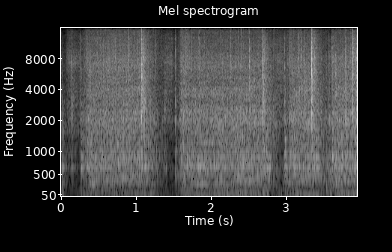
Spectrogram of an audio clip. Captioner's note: machine whirs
